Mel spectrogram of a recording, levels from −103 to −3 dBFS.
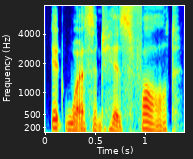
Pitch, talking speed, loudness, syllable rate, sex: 145 Hz, 170 wpm, -22 LUFS, 3.2 syllables/s, female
